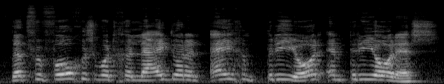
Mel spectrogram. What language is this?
Dutch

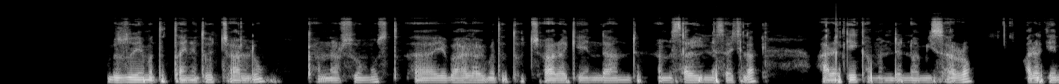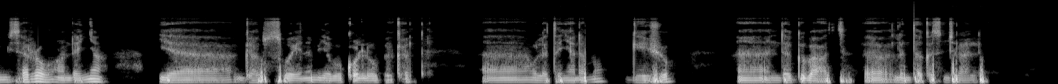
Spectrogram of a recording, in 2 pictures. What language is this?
Amharic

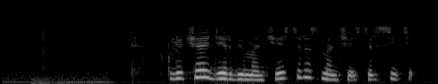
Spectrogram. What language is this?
Russian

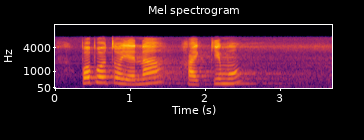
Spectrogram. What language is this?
Northern Sotho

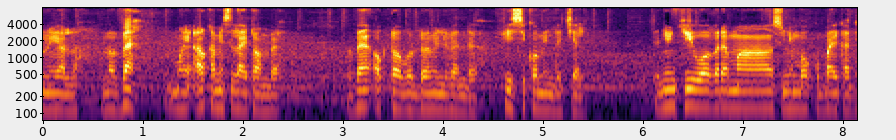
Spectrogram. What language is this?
Wolof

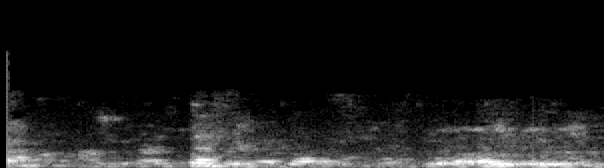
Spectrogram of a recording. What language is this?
Swahili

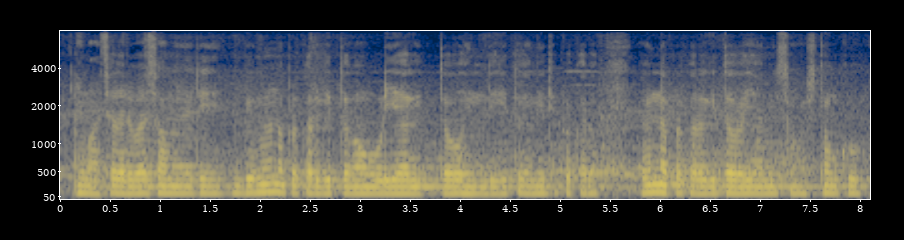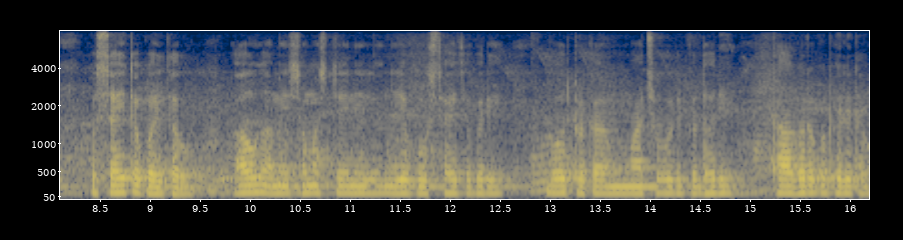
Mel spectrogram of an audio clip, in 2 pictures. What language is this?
Odia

